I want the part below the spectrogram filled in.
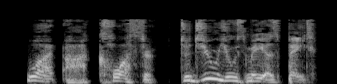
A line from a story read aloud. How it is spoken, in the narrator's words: Crusher roared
